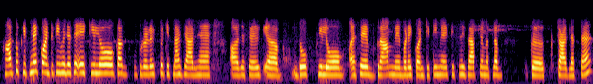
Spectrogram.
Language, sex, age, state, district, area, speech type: Hindi, female, 18-30, Uttar Pradesh, Sonbhadra, rural, conversation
